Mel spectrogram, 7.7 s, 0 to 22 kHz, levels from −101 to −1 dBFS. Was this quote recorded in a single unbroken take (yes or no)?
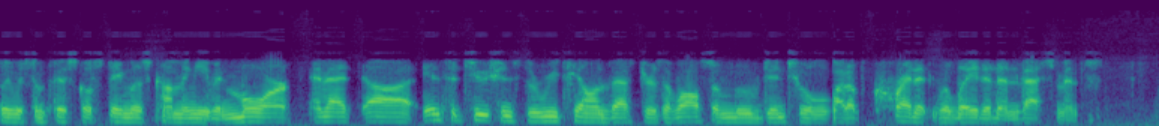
no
